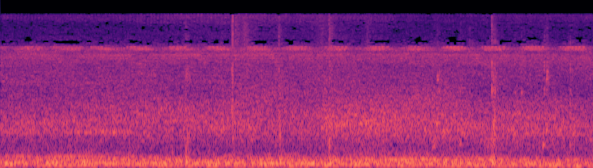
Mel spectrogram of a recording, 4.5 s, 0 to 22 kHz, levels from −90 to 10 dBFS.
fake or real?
real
